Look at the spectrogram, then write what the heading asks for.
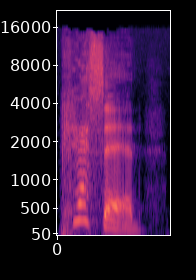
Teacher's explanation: it has kind of a little h guttural sound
